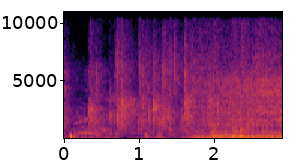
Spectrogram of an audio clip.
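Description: An audience claps in a dense, steady patter of overlapping hand claps as the host thanks one performer and introduces the next, with voices and a low, tonal hum rising beneath the applause in the second half.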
